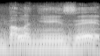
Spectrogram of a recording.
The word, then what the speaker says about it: bolognese: It's actually bolognese, that's how you say it, spaghetti al bolognese.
